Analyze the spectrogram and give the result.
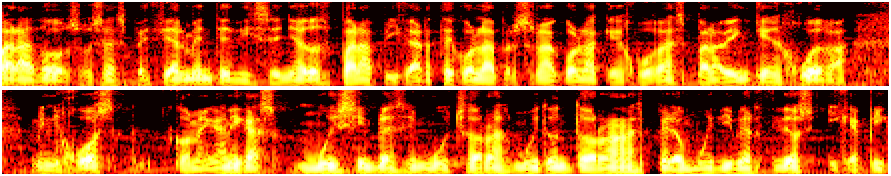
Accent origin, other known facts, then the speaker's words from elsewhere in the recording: Catalonia, Spain; Yo, como soy catalán, nada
